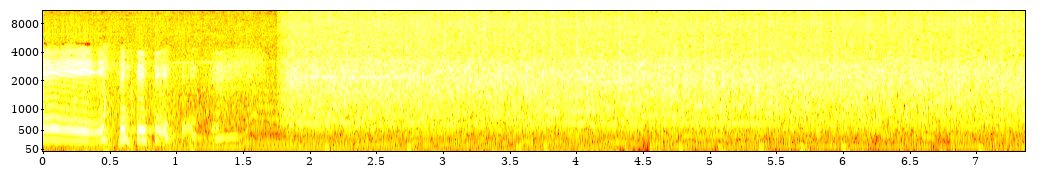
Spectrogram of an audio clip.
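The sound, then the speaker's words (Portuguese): A short burst of voice gives way to sustained, dense clapping that holds steady at moderate loudness to the end, with a low repeating bass-like tone running underneath. “Eu até bater palmas pra ele.”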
